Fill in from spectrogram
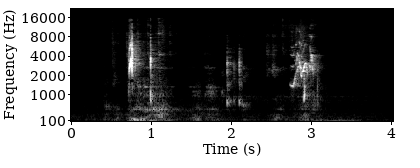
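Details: Pet budgerigars indoors giving short bright chirps and squeaky notes in a few bursts, with soft clicking and low rustling between calls in a small room.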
